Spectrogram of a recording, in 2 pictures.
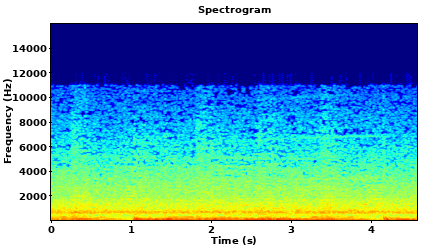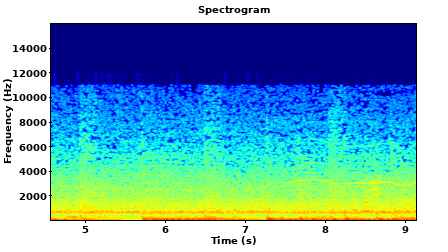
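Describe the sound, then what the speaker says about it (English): A stadium crowd roars steadily at a college football game between Alabama and Miami. The dense, continuous din carries a commentator's voice over it. "This crowd trying to make life miserable for this offense."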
